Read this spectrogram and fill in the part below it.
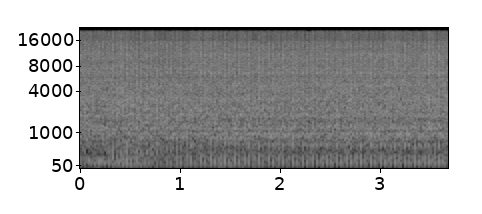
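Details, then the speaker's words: Generac GP5500 generator, single-cylinder, running smoothly unloaded (about 4.1% THD), then drops noticeably in pitch under a 2,000 W load and stays low; speed sags too much for a light load, cause suspected, not confirmed. "Yeah, the speed dropped a little more than I'd like for such a light load. Let's try another 500. Yeah, it sounds like it's slowing down a little bit too much."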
